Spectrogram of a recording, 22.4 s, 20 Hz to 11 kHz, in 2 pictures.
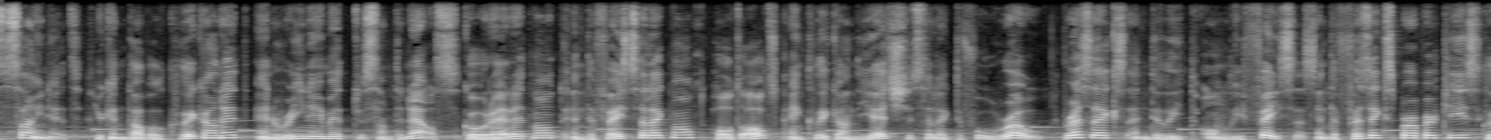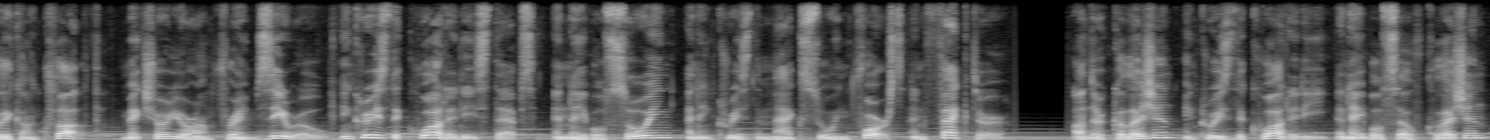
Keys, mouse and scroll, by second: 0.8-3.1 drag, 3.1 Tab, 4.1 click, 4.7 Tab, 4.9 3, 6.2 alt+click, 7.3 x, 9.7 Tab, 10.7 click, 12.2 click, 12.3-12.6 scroll down 1, 12.6 click, 13.5 scroll up 3, 13.8-15.6 drag, 15.7 scroll down 1, 16.7 scroll down 1, 17.0 click, 17.2-19.5 drag, 19.5-20.4 middle drag, 19.5-20.4 scroll down 2, 20.4-21.6 drag, 21.6-22.2 scroll down 2, 22.2 click.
